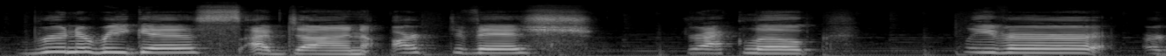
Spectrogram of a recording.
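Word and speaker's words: Kleavor: Okay, it's pronounced Cleavor.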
